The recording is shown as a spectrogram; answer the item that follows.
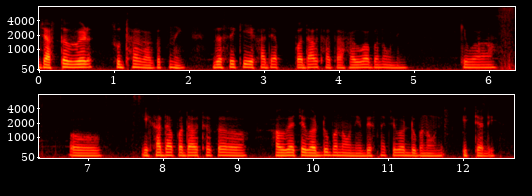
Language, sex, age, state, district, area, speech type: Marathi, male, 18-30, Maharashtra, Washim, urban, spontaneous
